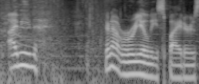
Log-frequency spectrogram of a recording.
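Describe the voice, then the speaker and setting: A man is speaking. Music plays in the background. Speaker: streamer playing video games. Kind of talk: casual live stream commentary. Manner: sometimes quiet, self-muted.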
